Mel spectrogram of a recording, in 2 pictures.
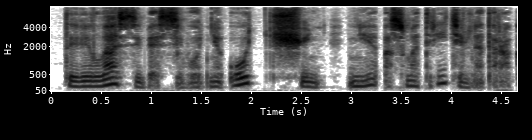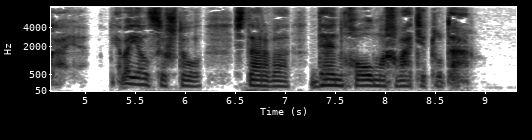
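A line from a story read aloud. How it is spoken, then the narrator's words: Angry whisper. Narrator (Russian): Ронни сердито прошептал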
